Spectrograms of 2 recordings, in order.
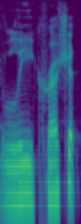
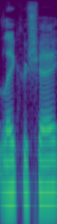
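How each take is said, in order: First: It is read as spelled, starting with 'lee'. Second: It is said the French way, starting with 'luh'. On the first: This is how the spelling looks. The speaker calls it wrong. "It looks like Lee Crushit" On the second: This is how the name is really said. The speaker calls it right. "I think that's how you say it"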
